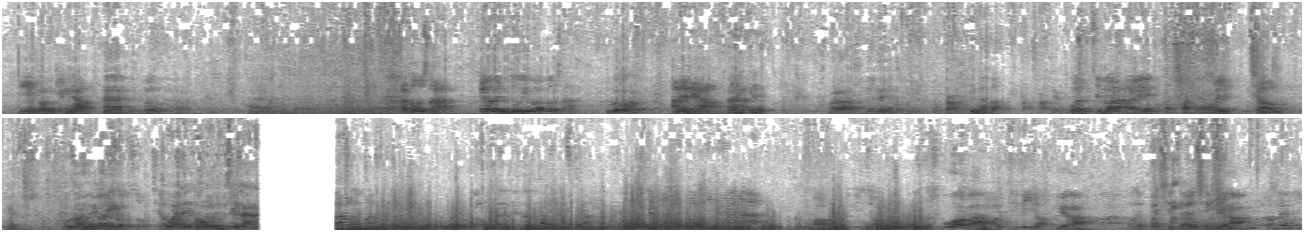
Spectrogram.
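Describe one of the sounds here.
Several men talk and shout close by.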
